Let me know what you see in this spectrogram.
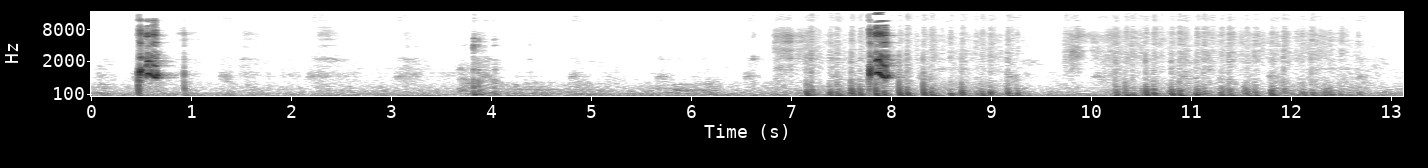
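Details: Newborn baby boy falling asleep in a hospital maternity care room gives two sharp hiccups several seconds apart amid soft breathing and rustling; newborn hiccups.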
